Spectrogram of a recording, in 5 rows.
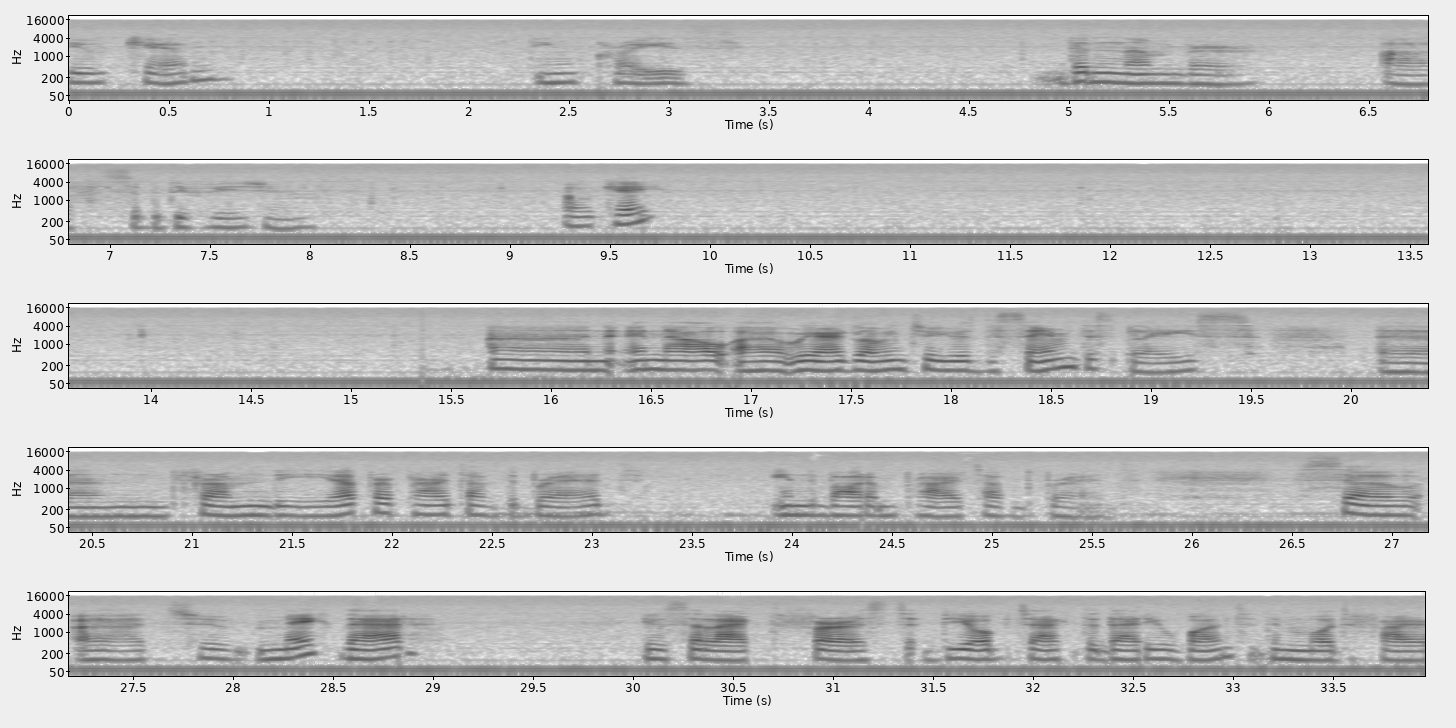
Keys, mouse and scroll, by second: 0.3 click, 0.6 click, 1.0 click, 1.3 click, 1.4 click, 1.7 click, 2.0 click, 2.6 scroll up 2, 2.8 middle click, 3.8 scroll down 2, 3.9 middle click, 4.9 scroll up 2, 5.3 middle click, 6.9 middle click, 7.6 scroll down 3, 7.9 middle click, 8.6 middle click, 9.0 scroll down 2, 9.2 middle click, 9.6 scroll up 1, 10.5 scroll up 1, 10.9 middle click, 12.0 scroll down 1, 13.8 Tab, 14.5 middle click, 15.3 scroll down 1, 26.5 middle click.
